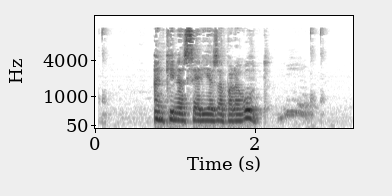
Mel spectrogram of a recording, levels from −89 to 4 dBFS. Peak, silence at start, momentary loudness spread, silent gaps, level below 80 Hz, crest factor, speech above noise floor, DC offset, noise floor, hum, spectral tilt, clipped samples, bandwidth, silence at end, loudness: -4 dBFS; 0.1 s; 24 LU; none; -62 dBFS; 20 dB; 44 dB; under 0.1%; -65 dBFS; none; -4 dB/octave; under 0.1%; 11.5 kHz; 0.5 s; -20 LUFS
